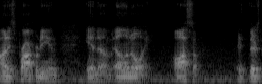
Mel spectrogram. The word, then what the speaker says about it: Illinois: when I arrive in Illinois is in eight hours he's going deer hunting in his prime on his property in in Illinois awesome if there's the S is silent I think always say illinois's then when you're in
